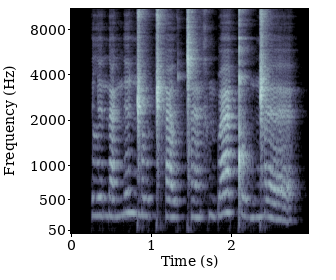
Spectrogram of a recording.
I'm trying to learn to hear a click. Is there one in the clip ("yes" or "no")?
yes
